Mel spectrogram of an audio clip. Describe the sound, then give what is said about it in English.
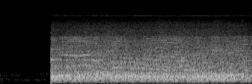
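After a brief silence, a New York City subway train's loud, steady rumble kicks in abruptly and continues without a break, a dense roar with no voices. “Rare images are coming from the New York City subway that used to run 24 hours a day.”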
